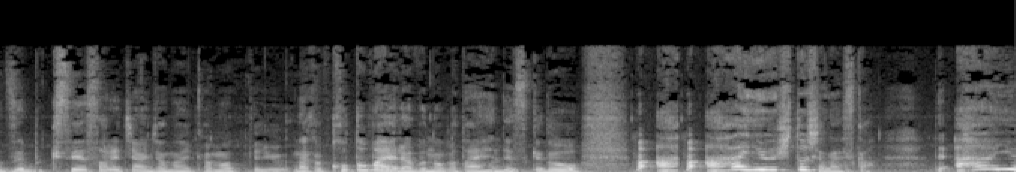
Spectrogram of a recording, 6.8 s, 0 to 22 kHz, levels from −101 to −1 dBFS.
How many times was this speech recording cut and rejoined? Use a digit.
1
